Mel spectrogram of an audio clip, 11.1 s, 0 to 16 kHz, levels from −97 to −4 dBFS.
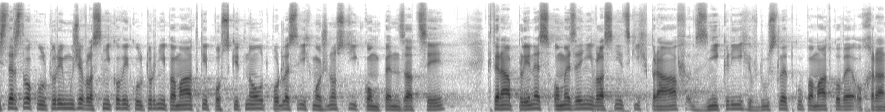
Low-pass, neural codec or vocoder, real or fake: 14.4 kHz; none; real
